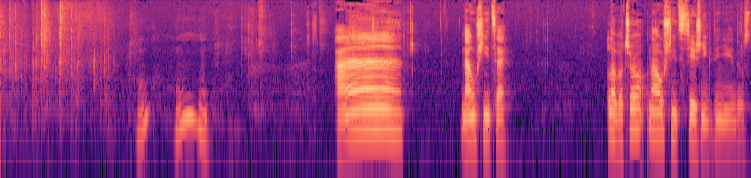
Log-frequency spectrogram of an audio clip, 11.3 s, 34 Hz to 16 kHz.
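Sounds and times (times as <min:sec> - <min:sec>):
paper bag being opened, crinkling and rustling: 0:00.0 - 0:02.1
person murmuring: 0:02.0 - 0:03.3
speech: 0:02.0 - 0:03.3, 0:05.0 - 0:06.2, 0:06.9 - 0:07.7, 0:09.1 - 0:11.2.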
